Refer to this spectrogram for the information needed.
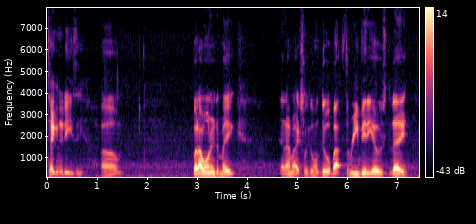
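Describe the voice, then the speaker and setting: Pausing long and often, a man talks at a moderate pace with a very deep, low pitch and fairly even intonation. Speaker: YouTube commentator. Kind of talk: reaction commentary. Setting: in bed at home. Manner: casual, hesitant with fillers.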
